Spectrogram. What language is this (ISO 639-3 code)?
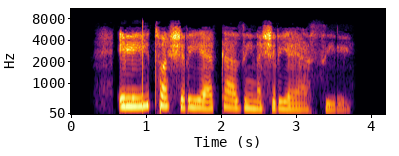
swa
